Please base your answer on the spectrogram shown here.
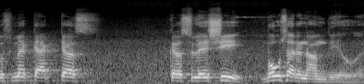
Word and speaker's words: Crassulaceae: चलो लिखो, cam plants लिख रहा है, देखो cam cycle CAM cam cycle was first observe in क्रैसुलेसी family, board पे स्पेलिंग लिखी हुई है, CRASSULACEAE, क्रैसुलेसी family, CRASSULACEAE, क्रैसुलेसी family, क्रैसुलेसी family, क्रैसुलेसी family.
